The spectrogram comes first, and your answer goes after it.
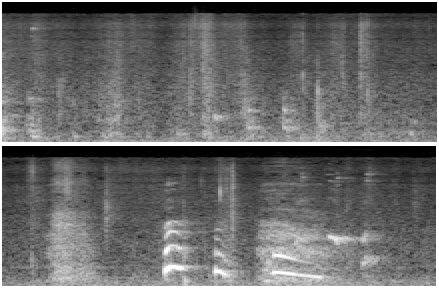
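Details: Giant Schnauzer puppy at play inside, tugging at another dog's tail; quiet rustling and breathing, then a burst of sharp, high whimpers and a drawn-out descending whine over the last two seconds.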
